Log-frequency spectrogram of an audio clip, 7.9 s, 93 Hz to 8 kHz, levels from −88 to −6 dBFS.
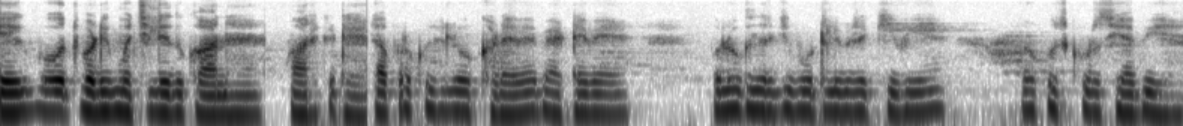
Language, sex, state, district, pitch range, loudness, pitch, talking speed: Hindi, male, Uttar Pradesh, Muzaffarnagar, 145-160 Hz, -21 LUFS, 155 Hz, 245 wpm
